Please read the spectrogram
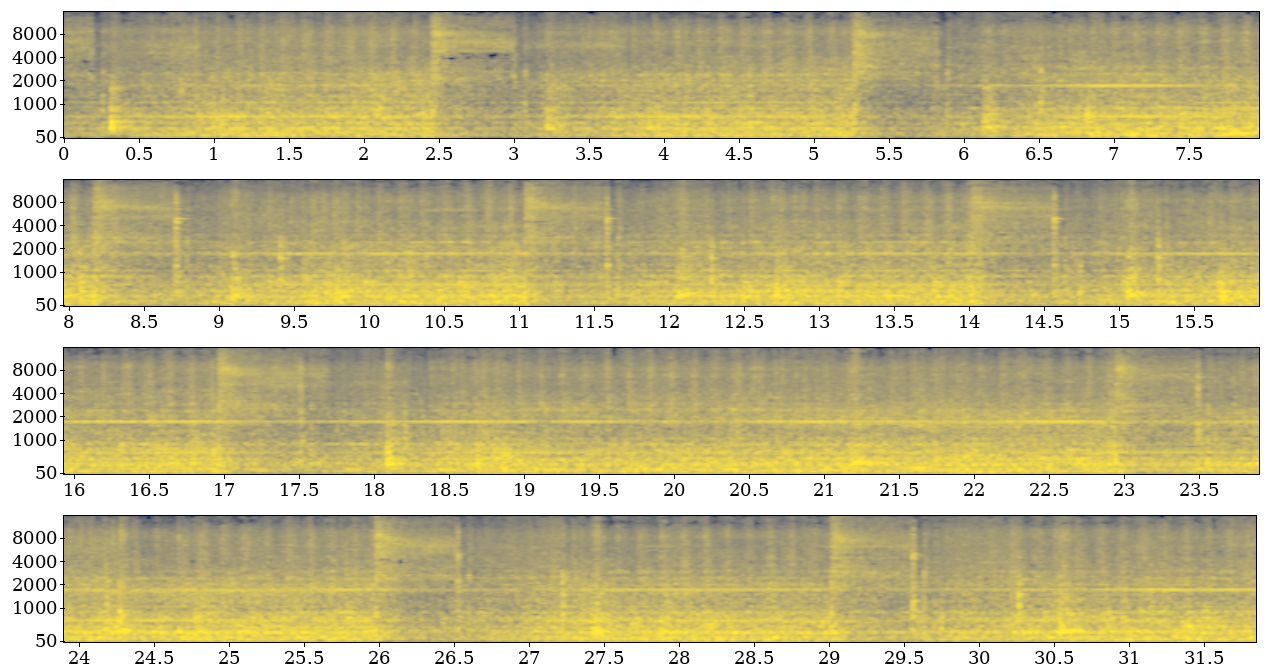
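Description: Automatic jumbo toilet-paper roll cutting machine and its conveyor running: a steady mechanical hum and hiss with a short rush of noise about every three seconds as the cutting cycle repeats. A thin high whine joins about seven seconds in.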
